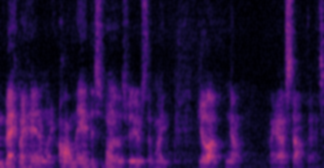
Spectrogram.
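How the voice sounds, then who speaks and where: Audible room echo surrounds a man with a fairly high pitch. He talks at a very fast pace with fairly even intonation. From US Midwest. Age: 20s. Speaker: vlogger. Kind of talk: personal vlog monologue. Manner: halting, many fillers.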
